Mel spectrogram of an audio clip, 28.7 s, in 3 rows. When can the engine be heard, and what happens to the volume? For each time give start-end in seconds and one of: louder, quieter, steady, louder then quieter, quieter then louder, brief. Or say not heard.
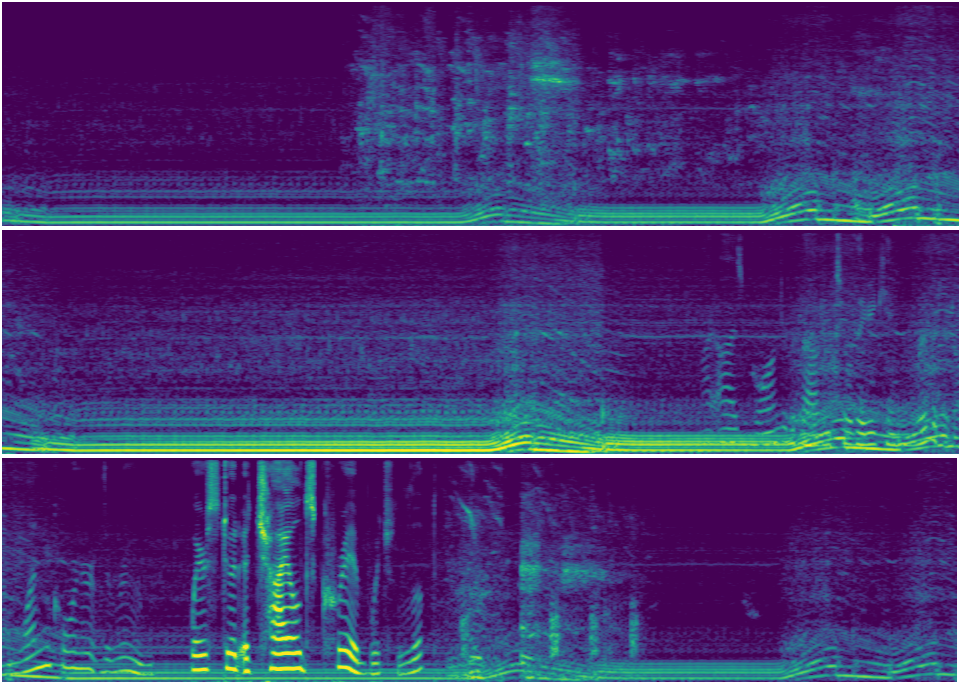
0.0-28.6 louder then quieter.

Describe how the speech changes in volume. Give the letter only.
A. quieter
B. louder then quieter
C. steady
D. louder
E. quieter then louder
B.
